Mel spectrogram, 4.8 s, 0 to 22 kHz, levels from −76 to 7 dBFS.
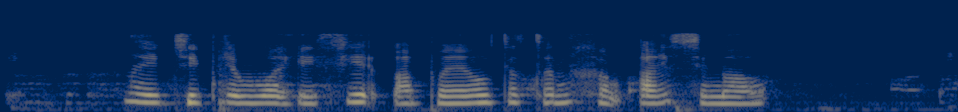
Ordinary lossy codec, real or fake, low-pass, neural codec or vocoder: MP3, 64 kbps; fake; 7.2 kHz; codec, 24 kHz, 0.9 kbps, WavTokenizer, medium music audio release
